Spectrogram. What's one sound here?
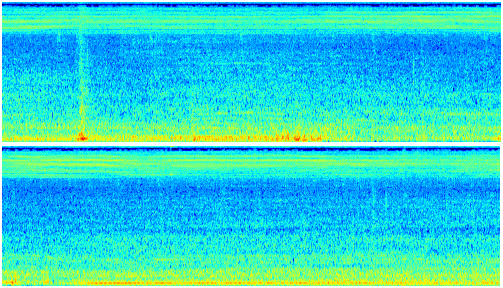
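A parked bus engine idles with a low, steady rumble.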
